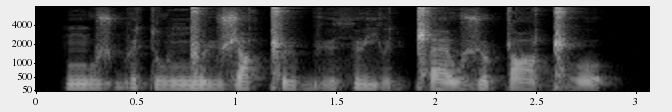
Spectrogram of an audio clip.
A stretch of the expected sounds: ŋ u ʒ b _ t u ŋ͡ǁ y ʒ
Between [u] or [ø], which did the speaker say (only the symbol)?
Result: ø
